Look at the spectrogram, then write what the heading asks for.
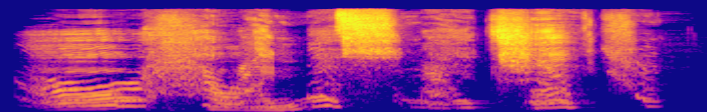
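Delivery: shrill, ear-piercing, piercing voice. Reading a story, voicing a hidden speaker in the shadows, shrill voice. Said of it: "A shrill voice pierced my ears".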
